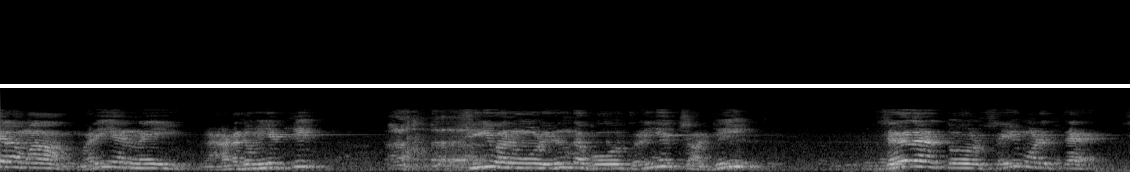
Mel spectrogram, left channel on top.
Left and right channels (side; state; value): left; silent; 57 dB below the other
